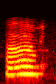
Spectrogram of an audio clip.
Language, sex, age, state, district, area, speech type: Odia, female, 45-60, Odisha, Angul, rural, conversation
